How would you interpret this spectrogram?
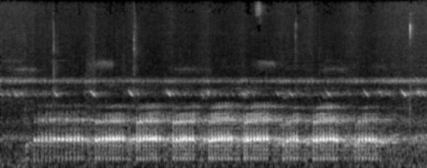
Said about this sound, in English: The troops' vocalizations echo across the jungle canopy as they regroup and start their search for breakfast. These contact calls were recorded by Douglas Quinn.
